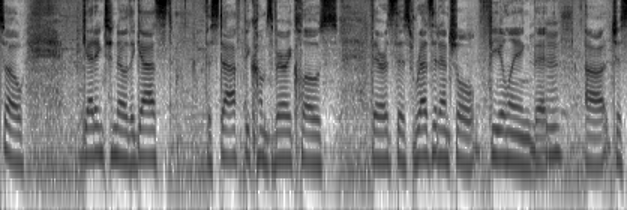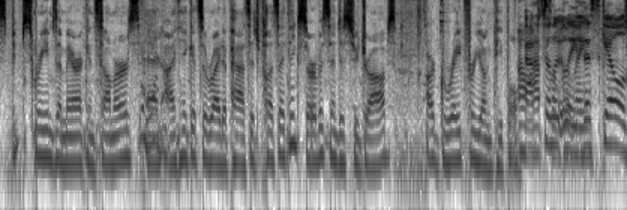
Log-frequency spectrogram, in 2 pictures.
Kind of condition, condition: setting, busy venue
